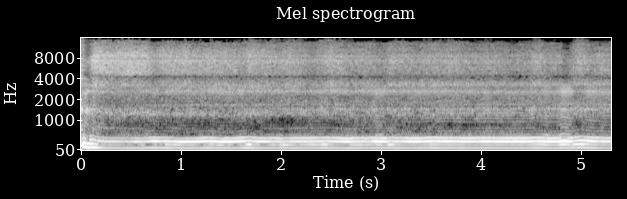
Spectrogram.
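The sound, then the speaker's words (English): A person records themselves humming a steady, low-pitched vocal buzz, imitating a buzzing sound, to layer later with a hiss. It holds one pitch for about five seconds at an even, moderate loudness, with no words. “I'm going to record myself buzzing and hissing, and then we're going to lay it over each other and see what it sounds like.”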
